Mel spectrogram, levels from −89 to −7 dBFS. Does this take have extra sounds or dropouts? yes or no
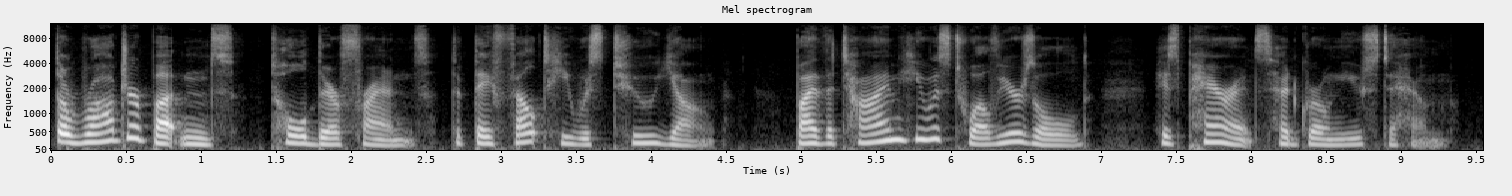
no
